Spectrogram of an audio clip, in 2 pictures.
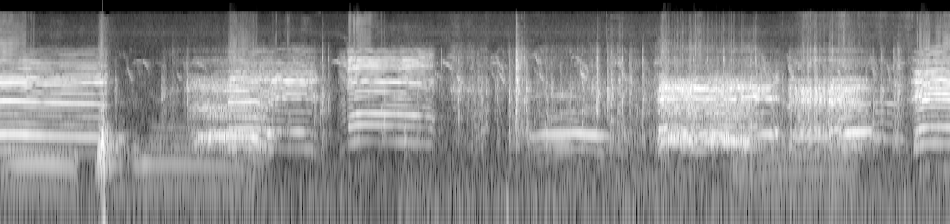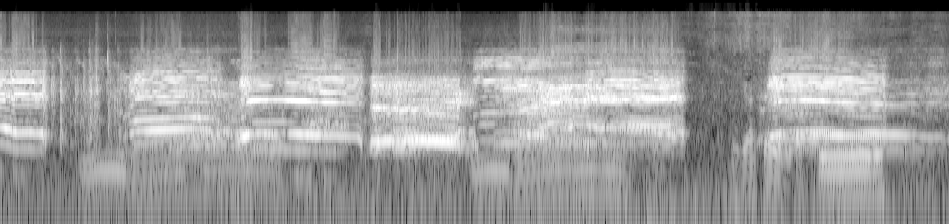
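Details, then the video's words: Domestic goats, including small young ones, bleating while being fed in a village with mountains nearby; a dense chorus of loud, wavering, overlapping bleats from several animals with a woman talking between calls. "Suara kambing lucu, funny goat sounds animal goat sound"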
